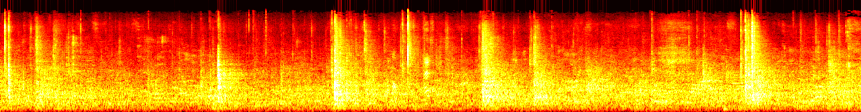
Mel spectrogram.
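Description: Sharp knocks from a foosball table in play: the ball struck by the players' figures and hitting the table's walls, every second or two. The loudest knocks come about three seconds in and near the end, over a murmur of voices in a large hall.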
